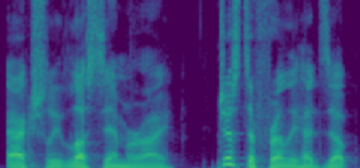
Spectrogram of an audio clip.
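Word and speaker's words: Le Samouraï: Slim Shady on penguin episode Le in is pronounced like l in French so it's actually L Samurai just a friendly heads up also unsubscribed thank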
